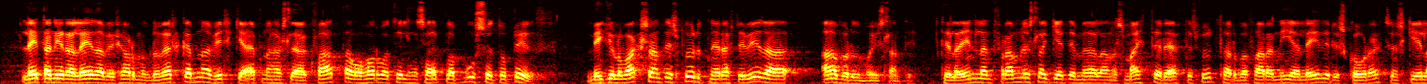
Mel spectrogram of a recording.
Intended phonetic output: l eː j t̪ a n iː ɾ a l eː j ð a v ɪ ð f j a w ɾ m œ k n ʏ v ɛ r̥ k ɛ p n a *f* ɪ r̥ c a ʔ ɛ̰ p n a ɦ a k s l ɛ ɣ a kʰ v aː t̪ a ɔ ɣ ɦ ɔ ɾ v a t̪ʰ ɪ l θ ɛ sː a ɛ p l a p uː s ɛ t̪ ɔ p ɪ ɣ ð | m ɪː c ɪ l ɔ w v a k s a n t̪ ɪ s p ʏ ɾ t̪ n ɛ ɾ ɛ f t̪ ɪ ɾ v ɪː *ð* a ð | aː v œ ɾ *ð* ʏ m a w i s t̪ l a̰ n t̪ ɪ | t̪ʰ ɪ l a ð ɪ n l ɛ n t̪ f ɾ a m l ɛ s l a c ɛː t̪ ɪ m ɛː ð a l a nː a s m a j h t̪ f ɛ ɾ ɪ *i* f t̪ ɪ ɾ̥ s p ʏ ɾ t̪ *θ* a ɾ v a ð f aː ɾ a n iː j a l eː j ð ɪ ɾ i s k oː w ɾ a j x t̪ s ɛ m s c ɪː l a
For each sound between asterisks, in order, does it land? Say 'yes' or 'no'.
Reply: no, yes, yes, no, yes

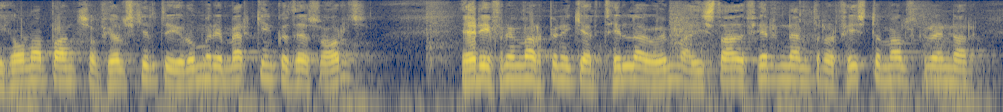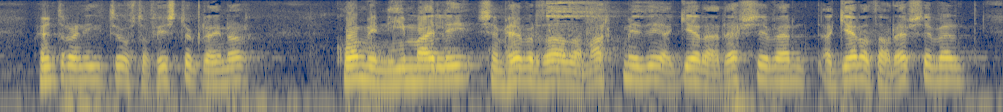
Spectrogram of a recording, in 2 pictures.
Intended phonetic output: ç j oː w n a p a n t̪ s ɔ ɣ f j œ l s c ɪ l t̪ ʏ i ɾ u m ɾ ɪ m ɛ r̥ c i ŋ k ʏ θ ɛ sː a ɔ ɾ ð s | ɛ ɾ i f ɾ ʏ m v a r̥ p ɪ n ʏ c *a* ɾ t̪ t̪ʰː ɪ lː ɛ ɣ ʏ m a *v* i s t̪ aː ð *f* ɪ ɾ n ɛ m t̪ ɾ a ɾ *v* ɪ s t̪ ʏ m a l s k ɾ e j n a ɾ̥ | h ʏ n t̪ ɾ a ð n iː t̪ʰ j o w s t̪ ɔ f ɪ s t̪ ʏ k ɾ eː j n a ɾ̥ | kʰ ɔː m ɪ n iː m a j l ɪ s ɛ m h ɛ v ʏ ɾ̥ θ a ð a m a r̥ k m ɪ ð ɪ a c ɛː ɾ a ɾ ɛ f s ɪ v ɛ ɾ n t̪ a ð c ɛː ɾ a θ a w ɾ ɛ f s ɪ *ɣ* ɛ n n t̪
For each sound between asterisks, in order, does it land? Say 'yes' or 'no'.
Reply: no, no, yes, no, no

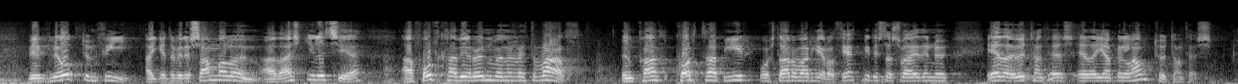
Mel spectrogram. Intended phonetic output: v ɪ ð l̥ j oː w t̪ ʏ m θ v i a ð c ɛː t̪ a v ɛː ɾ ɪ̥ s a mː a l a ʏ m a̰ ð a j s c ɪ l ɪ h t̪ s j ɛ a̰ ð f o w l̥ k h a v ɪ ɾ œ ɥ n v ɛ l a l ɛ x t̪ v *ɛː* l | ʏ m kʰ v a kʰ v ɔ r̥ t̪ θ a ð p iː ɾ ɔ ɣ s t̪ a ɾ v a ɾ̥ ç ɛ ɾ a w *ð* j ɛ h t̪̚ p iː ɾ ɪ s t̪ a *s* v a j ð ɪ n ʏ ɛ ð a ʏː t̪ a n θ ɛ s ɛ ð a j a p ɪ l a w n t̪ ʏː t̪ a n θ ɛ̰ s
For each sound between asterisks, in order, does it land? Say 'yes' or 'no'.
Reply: no, no, yes

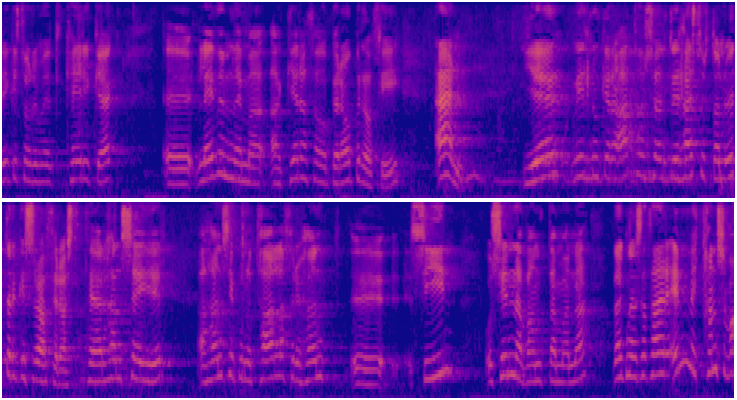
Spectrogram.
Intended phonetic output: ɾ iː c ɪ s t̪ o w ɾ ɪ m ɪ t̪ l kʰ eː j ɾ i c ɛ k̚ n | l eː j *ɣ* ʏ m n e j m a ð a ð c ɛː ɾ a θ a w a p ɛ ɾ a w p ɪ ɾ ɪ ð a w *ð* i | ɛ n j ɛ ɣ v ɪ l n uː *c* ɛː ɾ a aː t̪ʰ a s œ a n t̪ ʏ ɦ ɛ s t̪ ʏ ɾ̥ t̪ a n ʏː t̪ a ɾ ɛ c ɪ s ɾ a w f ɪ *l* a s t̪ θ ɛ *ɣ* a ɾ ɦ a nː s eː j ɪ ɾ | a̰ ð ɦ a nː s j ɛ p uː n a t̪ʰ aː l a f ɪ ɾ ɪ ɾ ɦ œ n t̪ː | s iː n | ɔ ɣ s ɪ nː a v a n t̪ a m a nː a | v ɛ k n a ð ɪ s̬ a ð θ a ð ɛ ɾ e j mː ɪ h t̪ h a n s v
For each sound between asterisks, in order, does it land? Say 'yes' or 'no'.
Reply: no, no, yes, no, yes

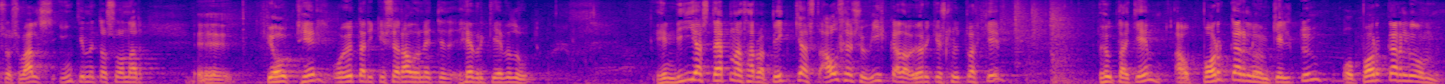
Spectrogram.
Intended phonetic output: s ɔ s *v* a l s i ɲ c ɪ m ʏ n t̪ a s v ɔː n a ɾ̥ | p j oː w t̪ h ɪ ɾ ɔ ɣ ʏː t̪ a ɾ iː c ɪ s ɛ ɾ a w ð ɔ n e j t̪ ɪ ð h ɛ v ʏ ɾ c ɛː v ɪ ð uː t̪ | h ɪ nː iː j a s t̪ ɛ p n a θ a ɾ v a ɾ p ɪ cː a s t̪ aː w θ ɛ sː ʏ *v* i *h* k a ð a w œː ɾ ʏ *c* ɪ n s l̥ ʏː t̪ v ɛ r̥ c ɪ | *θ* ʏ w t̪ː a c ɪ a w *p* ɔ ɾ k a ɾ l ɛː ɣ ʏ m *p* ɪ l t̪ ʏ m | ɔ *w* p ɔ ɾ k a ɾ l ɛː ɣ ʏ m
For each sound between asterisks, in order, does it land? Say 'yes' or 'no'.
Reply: yes, yes, yes, yes, no, yes, no, no

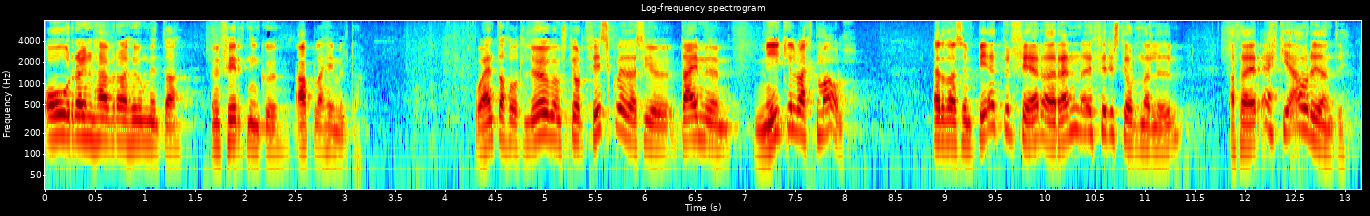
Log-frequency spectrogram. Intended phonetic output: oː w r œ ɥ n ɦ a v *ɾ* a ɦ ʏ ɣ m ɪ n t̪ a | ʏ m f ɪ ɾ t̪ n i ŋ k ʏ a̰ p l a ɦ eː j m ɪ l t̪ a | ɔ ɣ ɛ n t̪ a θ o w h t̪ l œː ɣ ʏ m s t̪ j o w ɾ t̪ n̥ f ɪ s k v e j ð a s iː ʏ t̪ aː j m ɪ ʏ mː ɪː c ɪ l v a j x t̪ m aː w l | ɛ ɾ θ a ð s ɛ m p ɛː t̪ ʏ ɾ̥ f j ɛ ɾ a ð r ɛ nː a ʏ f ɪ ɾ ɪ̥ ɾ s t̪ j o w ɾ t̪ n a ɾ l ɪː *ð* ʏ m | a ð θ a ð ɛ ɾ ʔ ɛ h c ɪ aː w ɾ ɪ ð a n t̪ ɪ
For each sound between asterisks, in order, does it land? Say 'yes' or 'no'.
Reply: yes, yes

